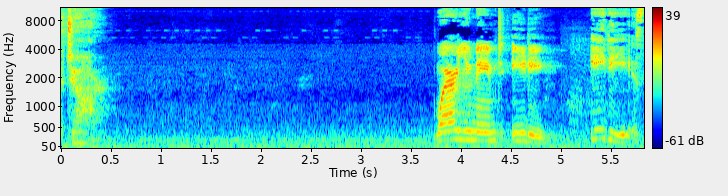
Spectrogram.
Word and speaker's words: EDI: why are you named Edie Ed is the phonetic pronunciation of EDI that is an acronym for enhanced defense intelligence where are you my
